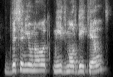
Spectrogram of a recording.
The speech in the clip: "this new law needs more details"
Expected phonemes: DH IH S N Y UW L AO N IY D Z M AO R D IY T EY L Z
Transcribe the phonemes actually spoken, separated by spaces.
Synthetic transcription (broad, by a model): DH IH S N Y UW N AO N IY D Z M AO R D IY T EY L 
